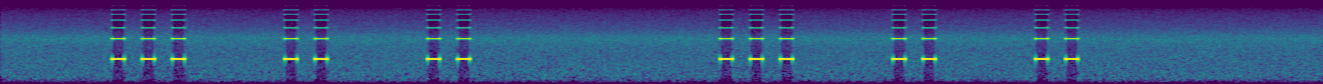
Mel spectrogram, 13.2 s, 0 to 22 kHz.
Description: Beep code, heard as beeps from a small speaker, played twice, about 1290 Hz. 3-2-2.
